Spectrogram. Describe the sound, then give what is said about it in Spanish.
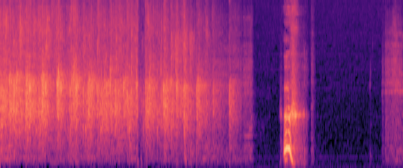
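An audience claps for the Lord in a dense, sustained wash of applause for about five seconds, then it stops abruptly. A single loud, falling vocal exclamation follows after a brief silence. “Dele palmas al Señor.”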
